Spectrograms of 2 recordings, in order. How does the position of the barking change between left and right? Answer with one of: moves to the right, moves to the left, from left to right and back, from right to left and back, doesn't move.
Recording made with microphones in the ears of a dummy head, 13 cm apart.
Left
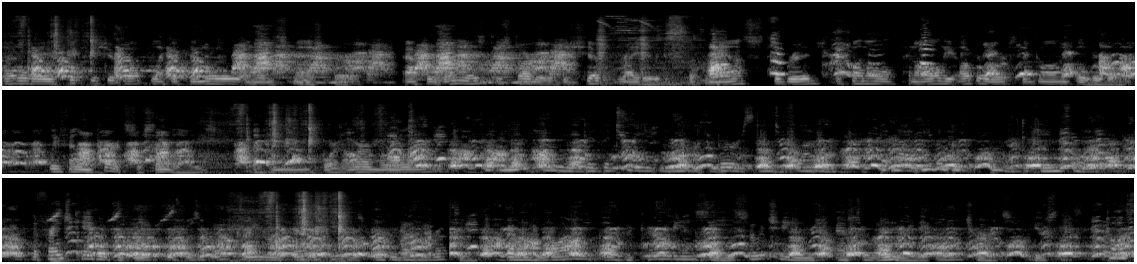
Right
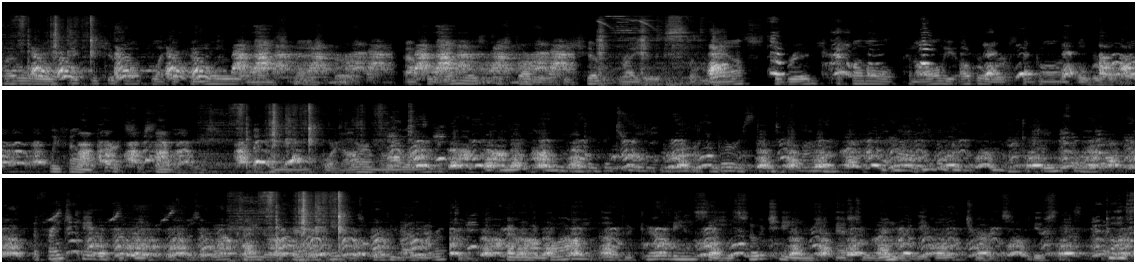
moves to the left.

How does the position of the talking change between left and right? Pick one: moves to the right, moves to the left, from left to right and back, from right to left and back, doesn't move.
moves to the right.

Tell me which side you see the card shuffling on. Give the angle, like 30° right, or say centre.
20° right.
